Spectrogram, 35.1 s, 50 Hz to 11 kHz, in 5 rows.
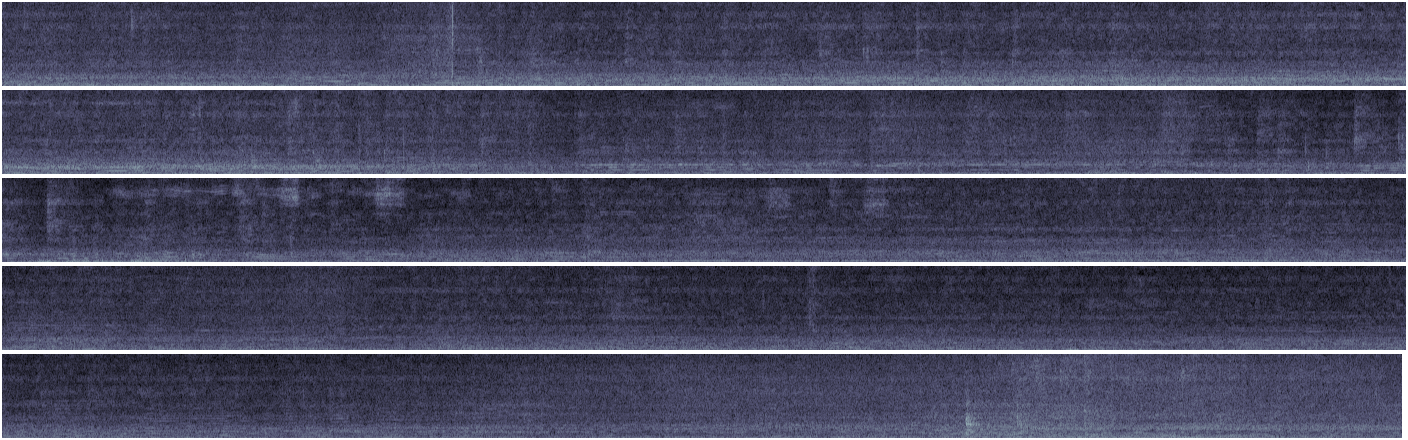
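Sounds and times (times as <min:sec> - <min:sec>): cars driving past: 0:00.0 - 0:10.2, 0:15.8 - 0:35.0.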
